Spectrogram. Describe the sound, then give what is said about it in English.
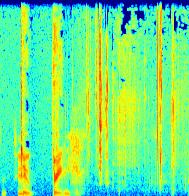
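Chewing with moist clicks and small crunches, steady and irregular after two brief vocal sounds, as someone chews a hard lemon-flavored candy on both sides of the mouth. “Oh, I went to both sides of my mouth. I'm only supposed to chew on one side.”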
